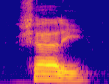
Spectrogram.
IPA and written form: ˈʃɜːli (Shirley)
